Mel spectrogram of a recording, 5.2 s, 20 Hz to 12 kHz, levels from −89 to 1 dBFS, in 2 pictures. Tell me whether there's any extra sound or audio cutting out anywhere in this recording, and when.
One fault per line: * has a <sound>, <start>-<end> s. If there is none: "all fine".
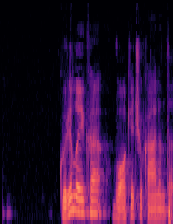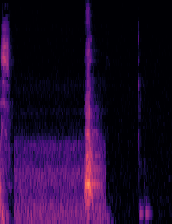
* has a bark, 3.9-4.2 s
